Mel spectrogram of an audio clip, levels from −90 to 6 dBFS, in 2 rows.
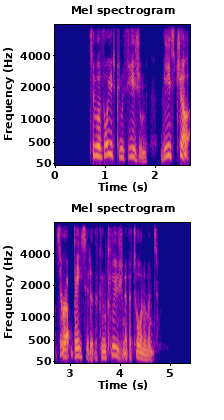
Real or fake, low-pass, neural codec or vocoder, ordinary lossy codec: fake; 7.2 kHz; codec, 32 kHz, 1.9 kbps, SNAC; Opus, 24 kbps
